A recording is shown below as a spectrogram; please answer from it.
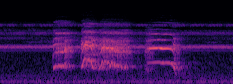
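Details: A domestic rooster crows at dawn in several hoarse, broken syllables, the last drawn out and flat before cutting off, set against a constant high-pitched buzz of crickets.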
